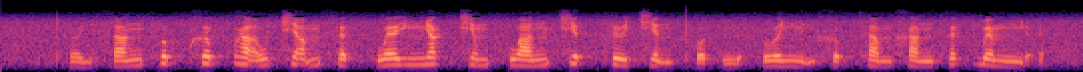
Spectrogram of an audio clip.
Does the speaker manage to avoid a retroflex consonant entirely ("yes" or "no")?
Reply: yes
